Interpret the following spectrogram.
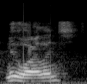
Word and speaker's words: New Orleans: Am I pronouncing that right? New Orleans, New Orleans? Yeah, I mean, New Orleans.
